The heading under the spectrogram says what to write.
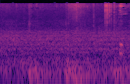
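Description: Steady low engine and road rumble fills the space, a muffled continuous drone like riding inside a moving car, with no voices present.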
